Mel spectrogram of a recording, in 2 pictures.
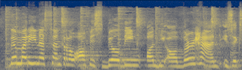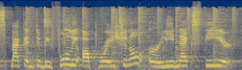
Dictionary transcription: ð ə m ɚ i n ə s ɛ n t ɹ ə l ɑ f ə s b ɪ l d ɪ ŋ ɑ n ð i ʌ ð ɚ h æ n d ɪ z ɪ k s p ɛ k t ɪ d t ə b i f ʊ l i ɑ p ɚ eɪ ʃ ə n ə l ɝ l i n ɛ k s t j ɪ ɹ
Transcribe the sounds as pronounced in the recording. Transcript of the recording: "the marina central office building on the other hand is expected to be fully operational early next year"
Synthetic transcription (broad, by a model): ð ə m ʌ i n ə s ɛ n t ɹ ə l ɑ f ə s b ɪ l d ɪ ŋ ɑ n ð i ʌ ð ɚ h æ n d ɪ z ɪ k s p ɛ k t ɪ d t ə b i f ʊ l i ɑ p ɚ eɪ ʃ ə n ə l ɝ l i n ɛ k s t j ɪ ɹ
